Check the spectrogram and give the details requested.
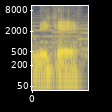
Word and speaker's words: Mike: Friend is revealed to be Mike, pronounced Mike, like the Japanese bobtail cat of the same name.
